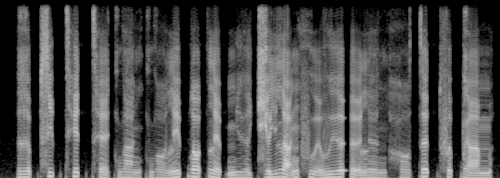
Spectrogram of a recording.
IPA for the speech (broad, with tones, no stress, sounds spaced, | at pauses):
ɣ ə˨˩ p̚ s i˦˥ p̚ t̪ʰ e˦˥ t̚ t̪ʰ ɛ˧˩ k w a̤˨˩ ŋ k w ɔ̤˨˩ l e˦˥ p̚ l ɔ˦˥ t̚ l ɛ˨˩ p̚ ɲ ɨ̤˨˩ ə̯ t͡ɕ ə˨˦ j l a̰˧˥ ŋ f ṵ˧˨ ə̯ v ɨ˨˦ ə̯ ʔ ə̰ː˧˨ l ə̤ː˨˩ ŋ h ɔ̤˨˩ t̪ ə˦˥ t̚ f ə˦˥ p̚ ɣ a˧ m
